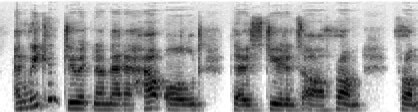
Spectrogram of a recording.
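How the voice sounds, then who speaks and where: A woman with a South African accent, medium pitch, fairly even intonation and moderate pace, over a quiet background. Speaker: educator, podcast co-host. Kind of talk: casual podcast conversation.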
